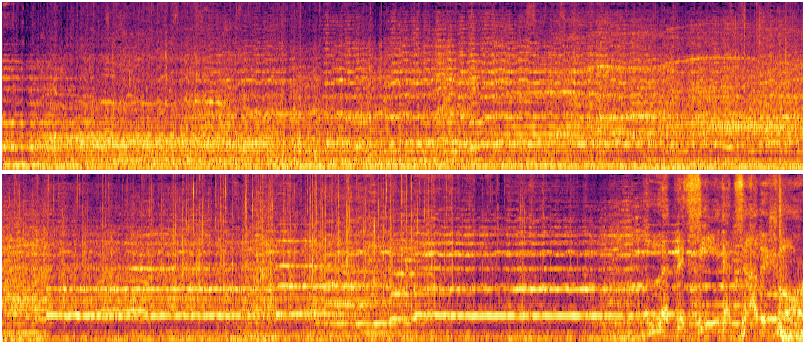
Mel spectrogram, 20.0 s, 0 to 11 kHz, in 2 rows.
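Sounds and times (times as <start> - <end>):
heavy low rumble: 0.0 - 14.9
held orchestral notes: 0.0 - 20.0.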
